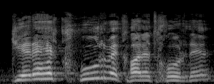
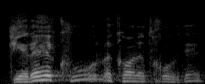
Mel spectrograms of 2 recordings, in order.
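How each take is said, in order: First: Rhetorical question in full preaching voice; rousing preacher's question. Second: Soft, lower-pitched preacher's question; hushed refrain. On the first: Preacher asking troubled listeners about their problems, rousing appeal. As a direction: put it to the crowd, projected. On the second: Preacher returning to the question after a verse, hushed. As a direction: drop right down and ask it gently. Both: Real, not acted.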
